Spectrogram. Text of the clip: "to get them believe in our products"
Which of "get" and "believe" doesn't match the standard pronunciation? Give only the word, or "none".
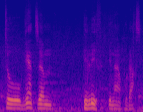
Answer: believe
